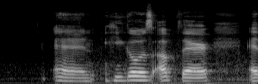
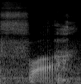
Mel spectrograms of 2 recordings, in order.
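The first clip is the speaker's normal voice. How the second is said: dread; 15 dB quieter than usual. Retold or imitated. Realizing light switch is far.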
